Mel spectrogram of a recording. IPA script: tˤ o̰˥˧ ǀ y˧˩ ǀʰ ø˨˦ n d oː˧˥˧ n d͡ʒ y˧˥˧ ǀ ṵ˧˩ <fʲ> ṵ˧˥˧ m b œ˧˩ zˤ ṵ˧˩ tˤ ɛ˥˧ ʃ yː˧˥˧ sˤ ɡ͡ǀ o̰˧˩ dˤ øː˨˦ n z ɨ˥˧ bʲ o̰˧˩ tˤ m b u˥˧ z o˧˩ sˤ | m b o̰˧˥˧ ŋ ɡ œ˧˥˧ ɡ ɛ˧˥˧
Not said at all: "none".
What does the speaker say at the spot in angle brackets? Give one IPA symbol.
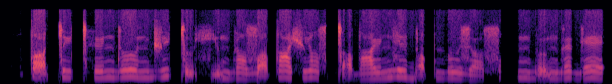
fʲ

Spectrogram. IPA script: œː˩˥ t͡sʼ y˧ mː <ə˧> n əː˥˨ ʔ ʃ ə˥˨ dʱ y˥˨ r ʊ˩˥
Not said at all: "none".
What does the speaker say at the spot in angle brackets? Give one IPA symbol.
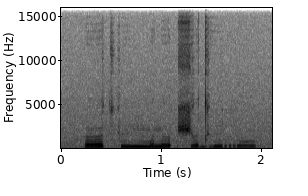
ə˧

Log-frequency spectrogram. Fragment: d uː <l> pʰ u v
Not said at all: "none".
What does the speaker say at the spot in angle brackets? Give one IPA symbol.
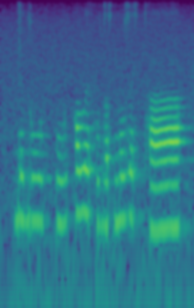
l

